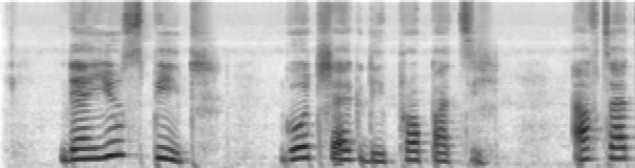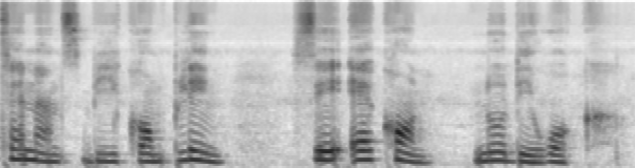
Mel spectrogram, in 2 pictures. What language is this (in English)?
Nigerian Pidgin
